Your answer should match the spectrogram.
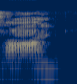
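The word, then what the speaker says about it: vingt: Y prestad atención a la pronunciación de la palabra von, que como decimos, para pronunciar la V hay que apoyar las paletas en el labio inferior.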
